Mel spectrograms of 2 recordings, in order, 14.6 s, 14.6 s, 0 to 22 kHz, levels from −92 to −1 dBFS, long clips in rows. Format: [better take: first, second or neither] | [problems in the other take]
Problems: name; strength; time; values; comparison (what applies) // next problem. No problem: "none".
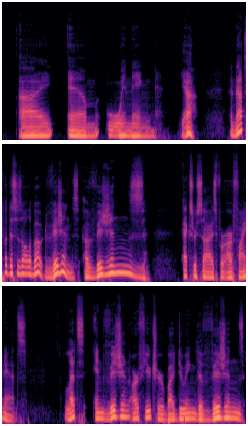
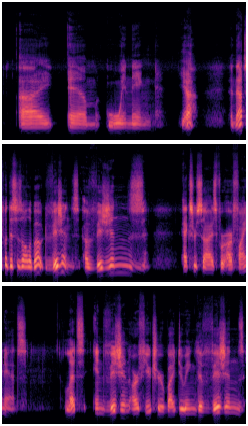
first | thin; very; fading below 350 Hz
